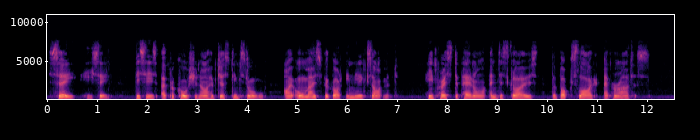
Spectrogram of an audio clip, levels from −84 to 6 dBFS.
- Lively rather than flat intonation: Yes, wide, 6.0 semitones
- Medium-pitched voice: Yes, medium, 170 Hz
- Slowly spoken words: Yes, slow, 130 wpm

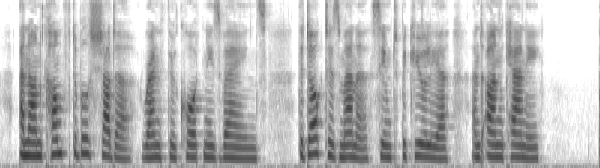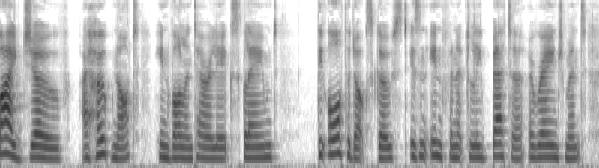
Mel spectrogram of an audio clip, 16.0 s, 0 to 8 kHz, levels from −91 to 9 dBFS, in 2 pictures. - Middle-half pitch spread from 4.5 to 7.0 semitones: No, narrow, 2.6 semitones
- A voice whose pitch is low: No, high, 210 Hz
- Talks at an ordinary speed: No, slow, 115 wpm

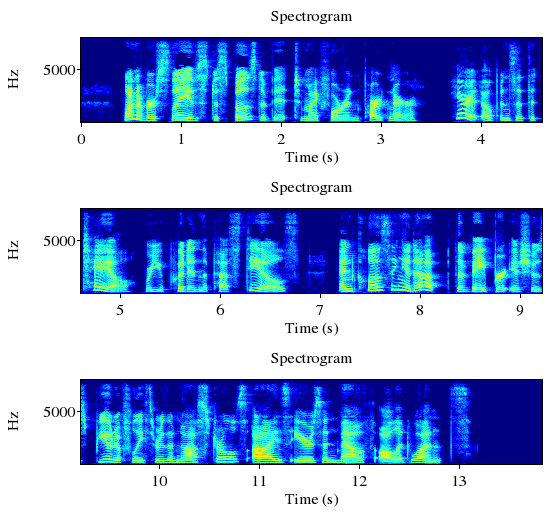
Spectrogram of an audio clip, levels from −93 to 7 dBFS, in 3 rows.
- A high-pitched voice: Yes, high, 200 Hz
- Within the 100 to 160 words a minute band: No, average, 180 wpm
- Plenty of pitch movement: Yes, wide, 5.8 semitones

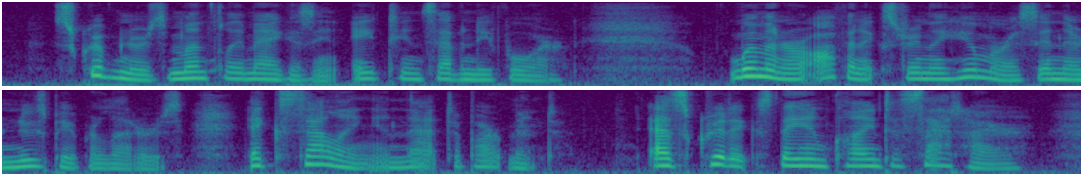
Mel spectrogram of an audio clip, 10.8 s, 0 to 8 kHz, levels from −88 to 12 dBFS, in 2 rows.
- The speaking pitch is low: No, medium, 170 Hz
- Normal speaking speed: No, slow, 130 wpm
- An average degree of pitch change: Yes, average, 5.0 semitones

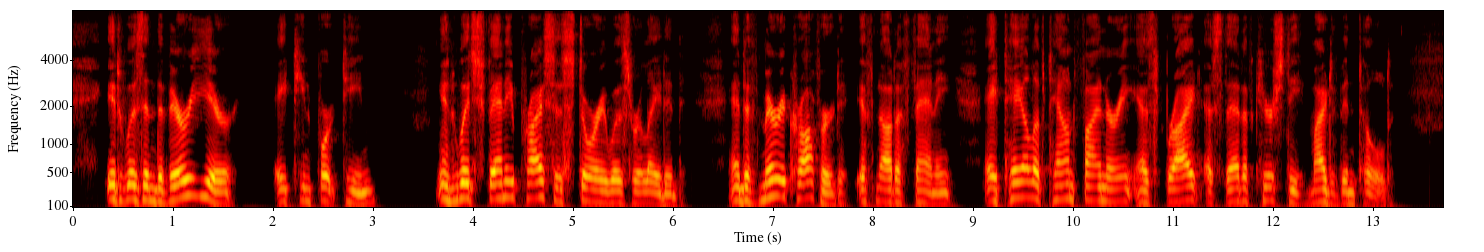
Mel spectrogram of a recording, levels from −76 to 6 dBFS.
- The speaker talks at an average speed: Yes, average, 160 wpm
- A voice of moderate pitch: Yes, medium, 145 Hz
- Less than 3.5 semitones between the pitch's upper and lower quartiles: No, average, 4.2 semitones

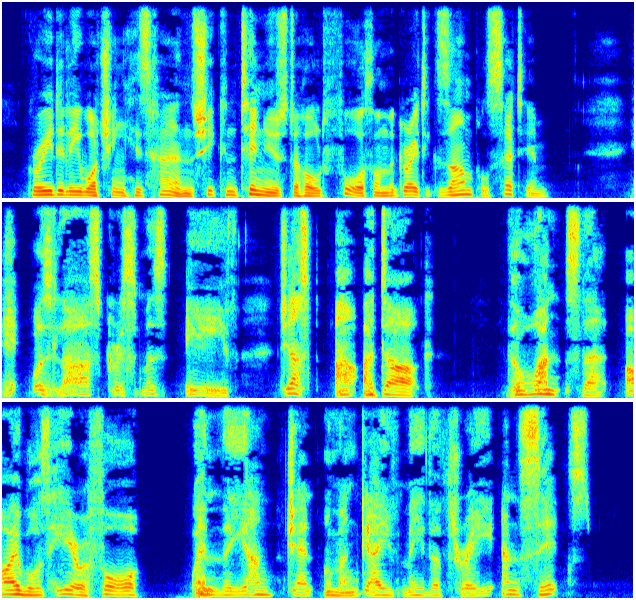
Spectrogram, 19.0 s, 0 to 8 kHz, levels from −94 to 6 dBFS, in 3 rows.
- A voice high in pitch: No, medium, 140 Hz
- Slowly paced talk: Yes, slow, 125 wpm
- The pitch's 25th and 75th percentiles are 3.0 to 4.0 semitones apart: Yes, average, 3.7 semitones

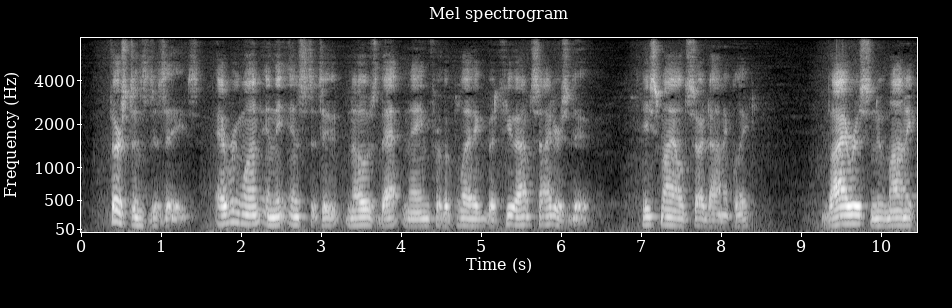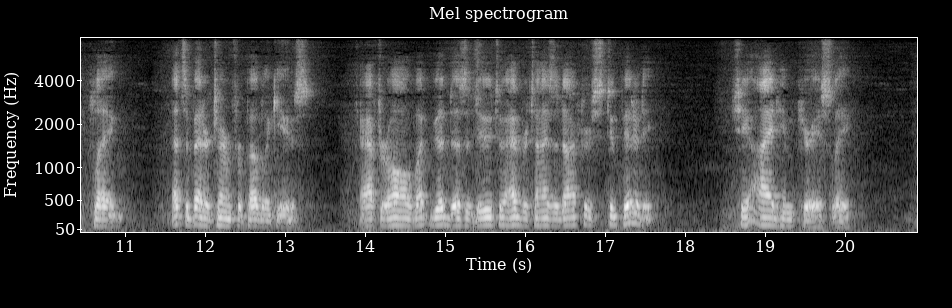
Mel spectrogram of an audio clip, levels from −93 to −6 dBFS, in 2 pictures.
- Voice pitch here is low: Yes, low, 115 Hz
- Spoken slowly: Yes, slow, 130 wpm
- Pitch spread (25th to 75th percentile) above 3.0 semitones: No, average, 2.7 semitones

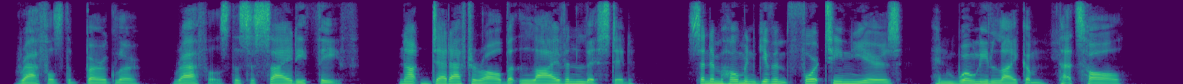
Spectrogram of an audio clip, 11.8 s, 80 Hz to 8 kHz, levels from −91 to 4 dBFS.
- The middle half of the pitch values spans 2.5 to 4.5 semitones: Yes, average, 3.4 semitones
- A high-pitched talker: No, medium, 150 Hz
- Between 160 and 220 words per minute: No, average, 150 wpm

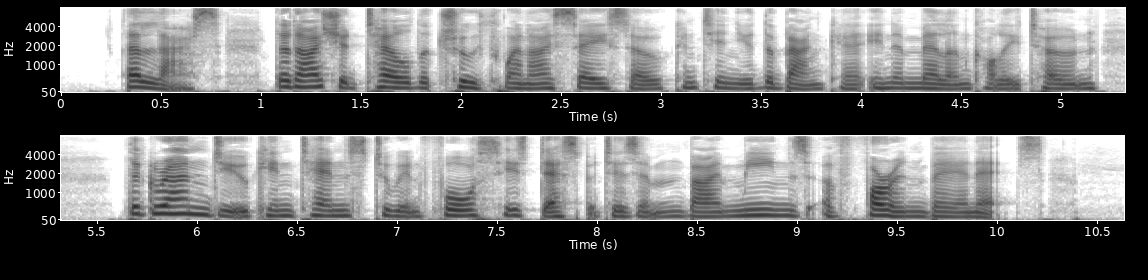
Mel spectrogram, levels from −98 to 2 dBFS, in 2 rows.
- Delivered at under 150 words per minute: No, average, 175 wpm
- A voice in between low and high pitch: Yes, medium, 175 Hz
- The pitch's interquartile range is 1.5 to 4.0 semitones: Yes, average, 3.5 semitones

